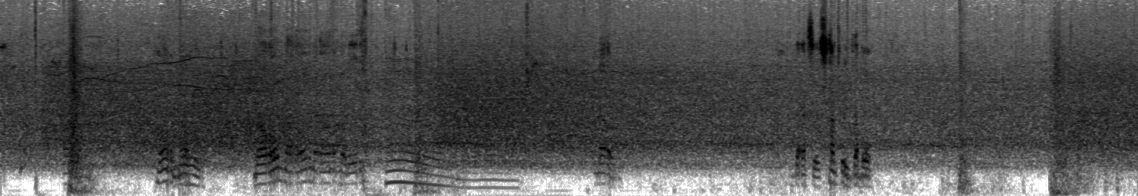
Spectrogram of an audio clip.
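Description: Bodies slam heavily onto a wrestling mat with loud thuds.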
